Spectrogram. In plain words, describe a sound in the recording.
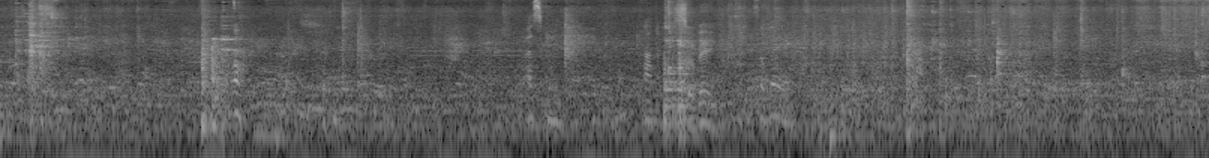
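Dishes and utensils clink and clatter.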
